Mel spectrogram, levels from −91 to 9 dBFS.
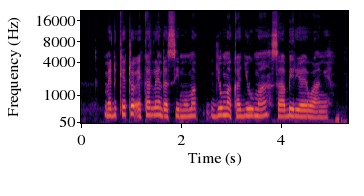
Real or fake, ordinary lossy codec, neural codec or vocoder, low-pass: fake; none; vocoder, 44.1 kHz, 128 mel bands, Pupu-Vocoder; none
